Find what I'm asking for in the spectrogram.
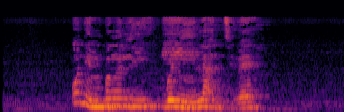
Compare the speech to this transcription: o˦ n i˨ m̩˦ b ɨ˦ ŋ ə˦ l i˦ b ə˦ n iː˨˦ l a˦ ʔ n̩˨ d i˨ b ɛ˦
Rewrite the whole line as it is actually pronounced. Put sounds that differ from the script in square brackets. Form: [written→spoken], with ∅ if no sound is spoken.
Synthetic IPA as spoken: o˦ n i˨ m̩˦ b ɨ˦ ŋ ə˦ l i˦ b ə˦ n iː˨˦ l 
